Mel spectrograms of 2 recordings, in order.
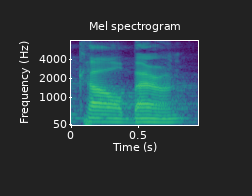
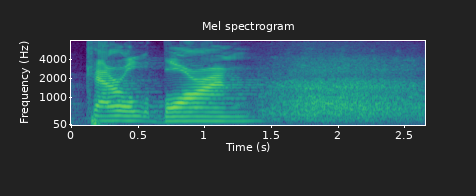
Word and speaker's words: Carl Barron: She's pronounced my name, Carl Barron. Carol Barron. I never knew she was talking to me.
